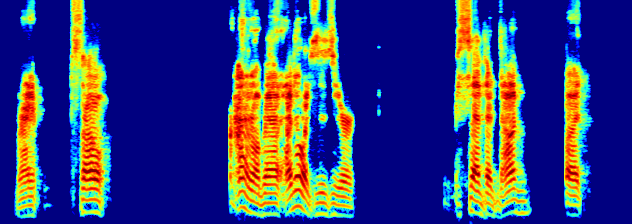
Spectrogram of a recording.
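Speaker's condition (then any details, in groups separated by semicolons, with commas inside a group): Muscular dystrophy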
